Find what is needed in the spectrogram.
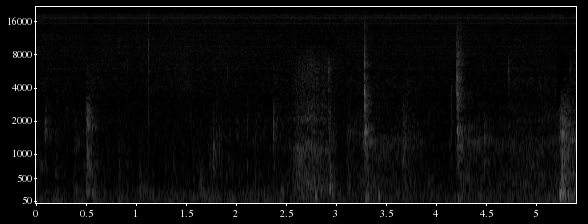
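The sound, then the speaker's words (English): Quiet, irregular footsteps at the end of a film clip tap and thud at an unhurried pace over a low background hiss, with a slightly heavier step right at the end and no voices. “Yeah, there's just some footsteps, cool.”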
